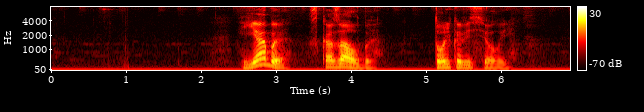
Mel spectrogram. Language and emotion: Russian, positive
